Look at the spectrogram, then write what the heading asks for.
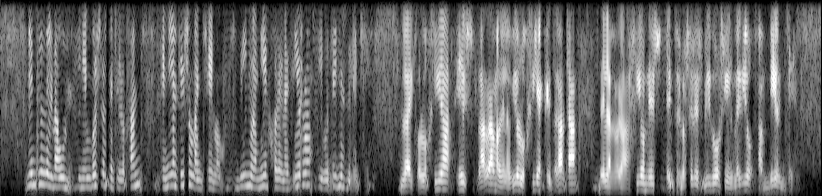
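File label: Spanish speech, CODEC2 vocoder; CODEC2 700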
